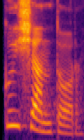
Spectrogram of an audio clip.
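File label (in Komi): "кыйсянтор", Komi, female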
